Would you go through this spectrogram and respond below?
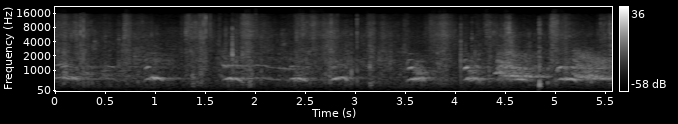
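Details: A pack of rabbit hounds, including an Oakhill pup, baying on a morning hunt at Salt Lake WMA, 2 February 2018; short yelping bays repeated about twice a second from several dogs, with light background rustle.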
